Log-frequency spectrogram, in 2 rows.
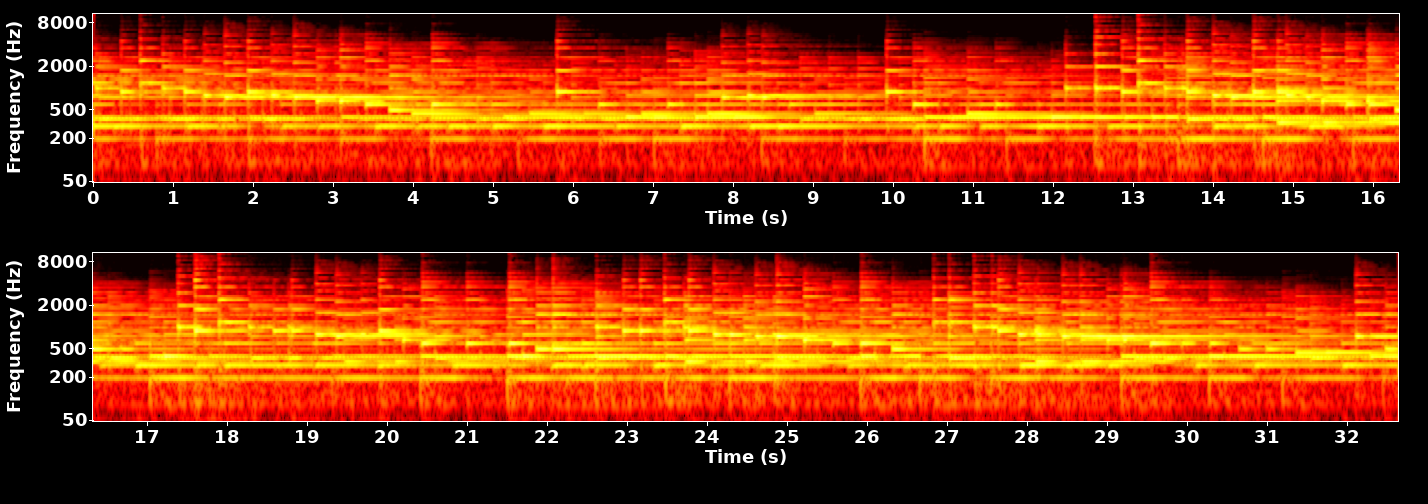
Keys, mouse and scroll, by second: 0.3-1.0 typing, 0.4 click, 1.1 click, 1.4-4.8 drag, 9.2-11.1 typing, 9.4 click, 10.4 click, 10.7 click, 11.9 click, 12.5 scroll down 1, 13.0-14.2 typing, 13.4 click, 14.3 click, 21.5 right click, 22.8 right click, 23.7-27.0 drag, 27.8-32.6 drag.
